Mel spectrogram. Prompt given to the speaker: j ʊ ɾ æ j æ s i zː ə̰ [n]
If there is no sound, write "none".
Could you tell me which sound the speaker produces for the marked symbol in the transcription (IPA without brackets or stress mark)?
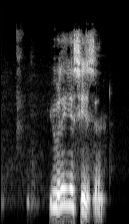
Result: n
